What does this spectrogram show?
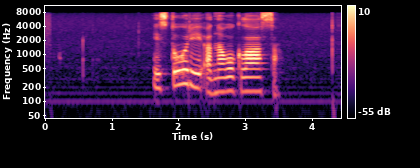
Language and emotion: Russian, sad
